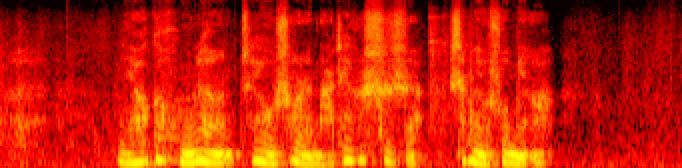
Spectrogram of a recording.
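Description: A second young woman speaks gently.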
